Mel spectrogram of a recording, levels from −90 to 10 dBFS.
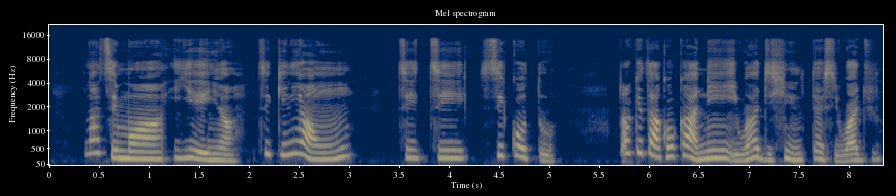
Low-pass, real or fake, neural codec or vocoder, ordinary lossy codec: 14.4 kHz; real; none; none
